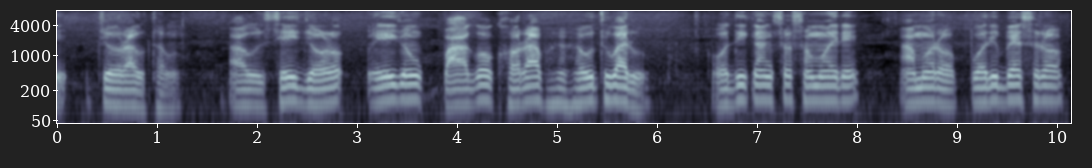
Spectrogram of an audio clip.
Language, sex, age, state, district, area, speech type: Odia, male, 60+, Odisha, Mayurbhanj, rural, spontaneous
